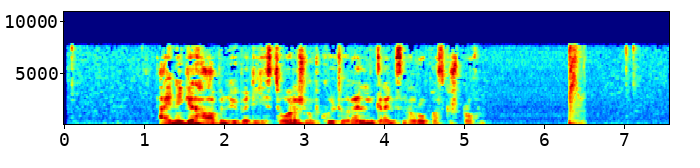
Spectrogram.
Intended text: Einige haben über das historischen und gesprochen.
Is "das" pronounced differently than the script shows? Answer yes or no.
yes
